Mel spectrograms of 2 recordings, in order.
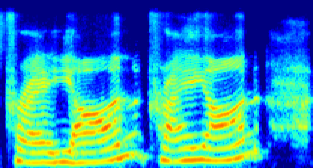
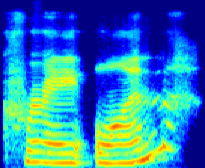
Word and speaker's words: crayon: Is it more like the red was crayon, or is it crayon, or is it where it rhymes with dawn?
